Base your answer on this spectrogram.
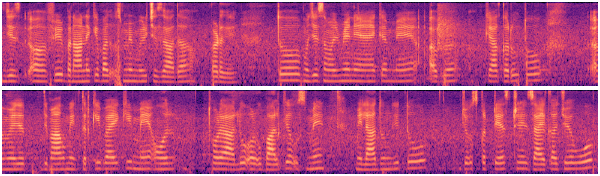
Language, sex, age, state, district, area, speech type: Urdu, female, 18-30, Uttar Pradesh, Aligarh, urban, spontaneous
